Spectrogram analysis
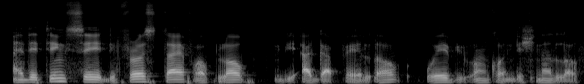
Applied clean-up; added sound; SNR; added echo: none; none; none; none.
